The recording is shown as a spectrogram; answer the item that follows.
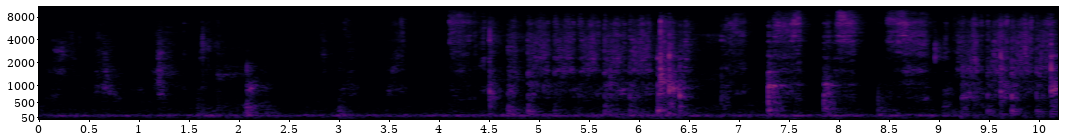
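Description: A metal spoon stirring and scraping around a stainless steel bowl, mixing hot cream into chocolate to melt it into ganache. Soft, scattered strokes at first, then quicker and louder scraping from about four seconds in.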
